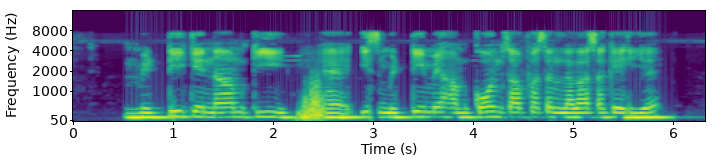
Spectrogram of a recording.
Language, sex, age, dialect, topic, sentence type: Magahi, male, 18-24, Northeastern/Surjapuri, agriculture, question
